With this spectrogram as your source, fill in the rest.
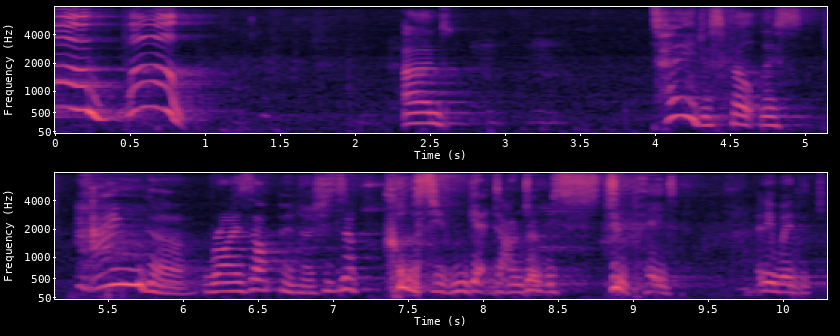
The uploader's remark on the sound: Recorded live at the Tabernacle in London's Notting Hill.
